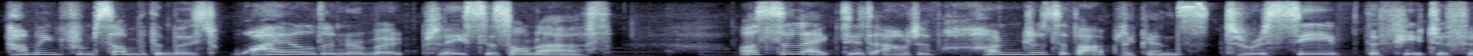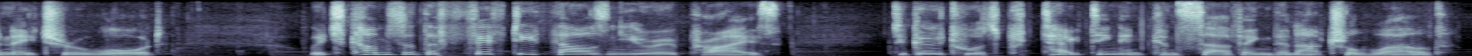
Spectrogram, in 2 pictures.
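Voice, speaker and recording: A narrator reading a scripted podcast introduction in a measured, polished way. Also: medium pitch, animated, a little mellow, no room sound, soft background music.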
